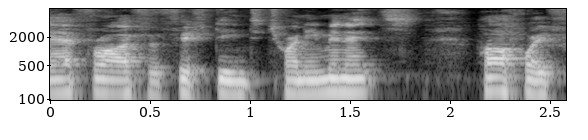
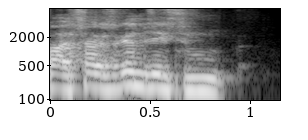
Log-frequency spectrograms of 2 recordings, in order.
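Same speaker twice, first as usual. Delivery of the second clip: rushed, rattled-off, fast chatter; 4 semitones higher than usual. Talking viewers through the day's meals while cooking, speaking very quickly. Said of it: "Why am I speaking so quickly?".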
